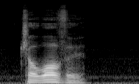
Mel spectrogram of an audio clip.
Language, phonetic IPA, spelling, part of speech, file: Polish, [t͡ʃɔˈwɔvɨ], czołowy, adjective, Pl-czołowy.ogg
